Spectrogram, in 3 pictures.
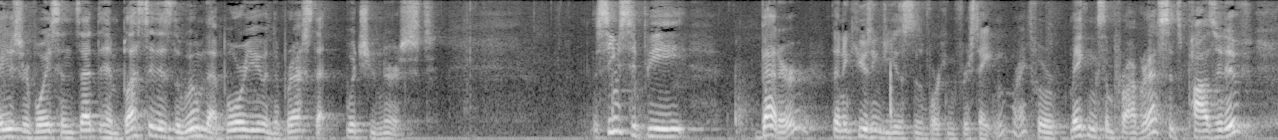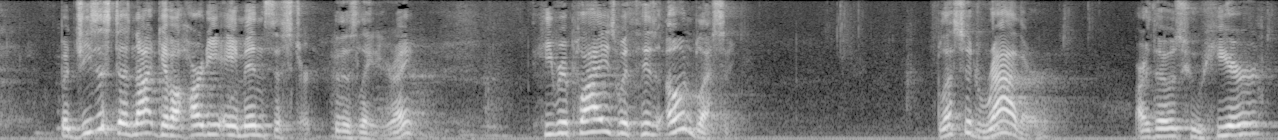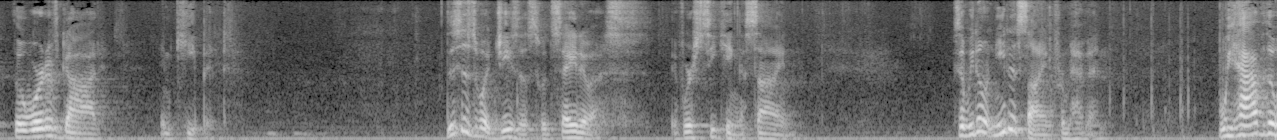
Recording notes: preached at Christ Our Savior Baptist Church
